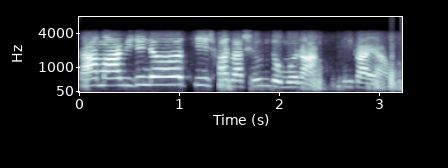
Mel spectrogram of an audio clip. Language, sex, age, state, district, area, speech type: Bodo, female, 60+, Assam, Kokrajhar, rural, conversation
